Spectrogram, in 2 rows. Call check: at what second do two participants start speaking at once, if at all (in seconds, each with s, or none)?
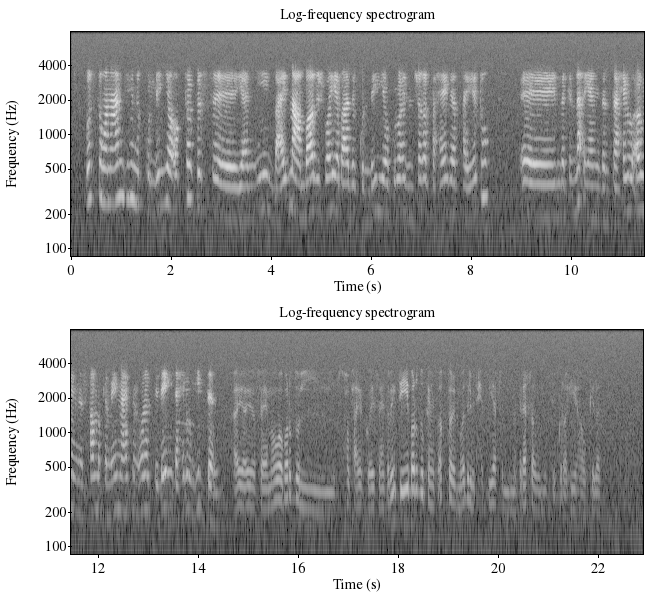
none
